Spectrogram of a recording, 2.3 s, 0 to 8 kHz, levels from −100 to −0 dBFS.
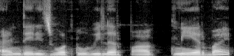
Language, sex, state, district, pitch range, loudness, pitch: English, female, Karnataka, Bangalore, 175-185 Hz, -16 LUFS, 180 Hz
